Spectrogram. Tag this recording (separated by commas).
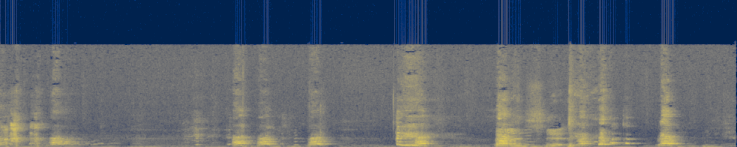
dog bow-wow, Bow-wow, Dog, pets, Animal, Speech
